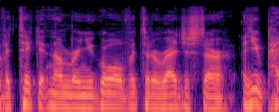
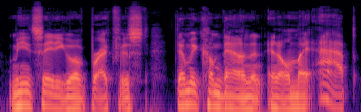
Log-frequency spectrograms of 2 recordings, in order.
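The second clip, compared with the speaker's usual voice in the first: ordinary talk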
